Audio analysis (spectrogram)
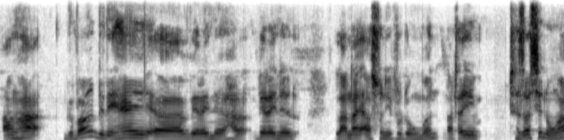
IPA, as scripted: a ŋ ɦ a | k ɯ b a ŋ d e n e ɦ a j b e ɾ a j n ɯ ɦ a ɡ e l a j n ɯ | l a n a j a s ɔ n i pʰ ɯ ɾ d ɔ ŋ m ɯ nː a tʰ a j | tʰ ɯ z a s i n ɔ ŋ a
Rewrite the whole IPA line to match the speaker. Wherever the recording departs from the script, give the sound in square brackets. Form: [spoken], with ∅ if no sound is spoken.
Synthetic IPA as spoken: a ŋ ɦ a | [ɡ] ɯ b a ŋ d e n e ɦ a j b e ɾ a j n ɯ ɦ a [b] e [ɾ] a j n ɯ | l a n a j a s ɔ n i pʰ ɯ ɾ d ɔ ŋ m ɯ nː a tʰ a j | tʰ ɯ z a s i n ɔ ŋ a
